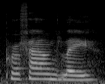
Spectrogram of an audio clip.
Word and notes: profoundly: American English

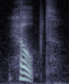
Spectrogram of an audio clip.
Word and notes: helped: American English

